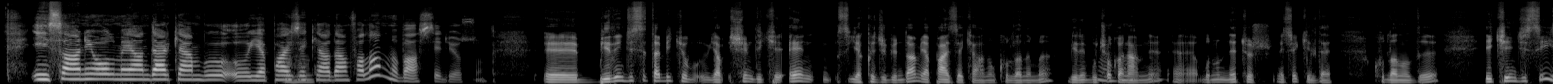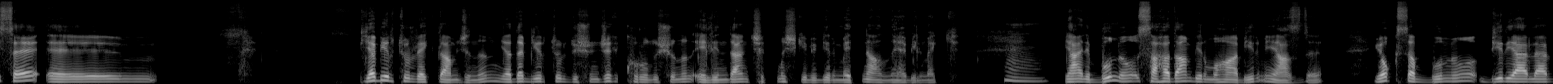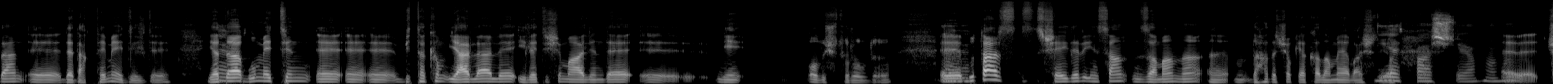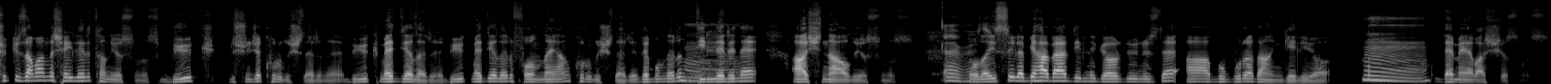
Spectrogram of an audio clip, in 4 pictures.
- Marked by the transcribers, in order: sniff; other noise; "redakte" said as "dedakte"; other background noise
- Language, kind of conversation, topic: Turkish, podcast, Bilgiye ulaşırken güvenilir kaynakları nasıl seçiyorsun?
